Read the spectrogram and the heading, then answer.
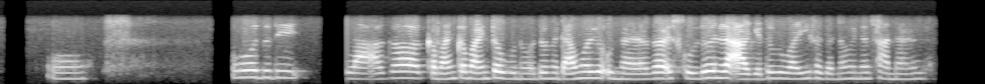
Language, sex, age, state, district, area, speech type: Manipuri, female, 18-30, Manipur, Kangpokpi, urban, conversation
